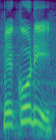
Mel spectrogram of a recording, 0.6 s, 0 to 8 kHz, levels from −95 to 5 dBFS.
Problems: constant background noise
